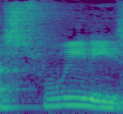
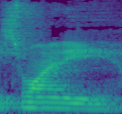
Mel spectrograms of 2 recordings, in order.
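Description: First: "Sweeney" with a long ee, SWEE-nee; first syllable of "Sweeney" like "swee". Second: "Sweeney" with a long i, SWY-nee; first syllable of "Sweeney" like "swy". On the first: Host stumbling over a coach's name, "Sweeney" said SWEE-nee. Unsure how to read the name. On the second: Host offering the other reading, "Sweeney" said SWY-nee. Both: Real, not acted.

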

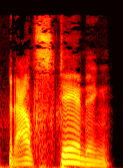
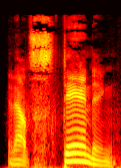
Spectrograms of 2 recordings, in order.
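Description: The two takes are said the same way.

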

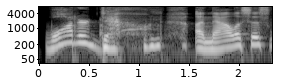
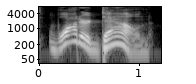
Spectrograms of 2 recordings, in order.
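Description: First: Incredulous laugh. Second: Said in the usual way. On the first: Real, not acted. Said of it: "repeats insult laughing". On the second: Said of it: "repeats insult".

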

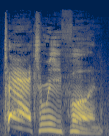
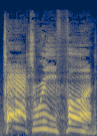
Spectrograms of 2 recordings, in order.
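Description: First: Slow, drawn-out disdainful Tax refund. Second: Flat disdain. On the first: Drug dealer answering Eddie, slow and disdainful. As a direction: dismiss the question with contempt. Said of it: "He goes all disdainly". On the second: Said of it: "And he goes". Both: Retold or imitated.

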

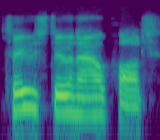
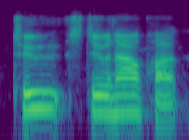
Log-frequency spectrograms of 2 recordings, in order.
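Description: First: "Alpod" read with an o, as written; second misspelling. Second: Reading "Alpad" with a flat a, as written; misspelt name. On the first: Rereading the email's address as "Alpod". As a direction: sound out "Alpod" exactly as spelt. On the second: Reading the email's misspelt "Alpad" aloud. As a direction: sound out "Alpad" just as misspelt. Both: Shown as a demonstration. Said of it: "He can't spell".

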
